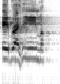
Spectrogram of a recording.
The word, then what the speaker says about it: Ibrahim: They call him Ibrahim. This is another Arabic pronunciation.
